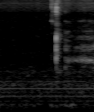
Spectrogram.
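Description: A single faint computer mouse click, one short sharp tick against a very quiet background.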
